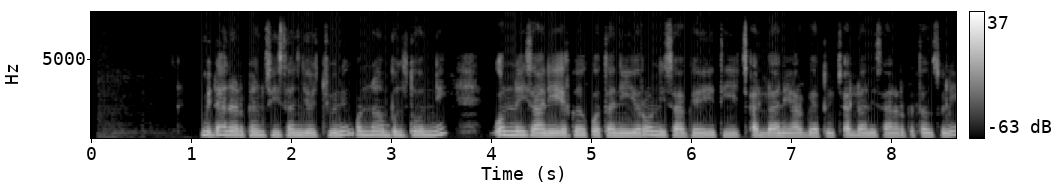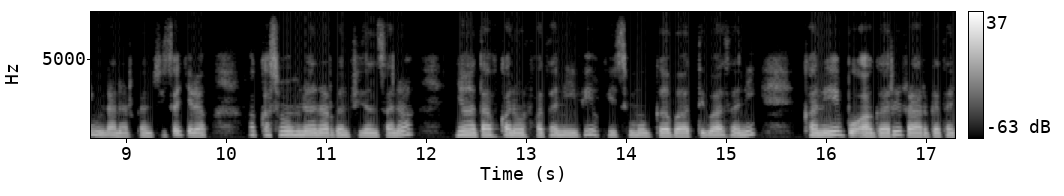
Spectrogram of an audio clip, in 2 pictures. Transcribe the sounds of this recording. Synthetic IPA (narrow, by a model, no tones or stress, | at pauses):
mɪᶑaːnɐɾɡɐmsiːsɐnd͡ʒɛt͡ʃːuːnɪkʼɔnːaːmbʊlt̪o̞ːnːɪ | kʼɔnːɐɪs̬aːniːʔɪɾɡɐkʼɔt̪ɐniːjɛɾo̞ːnːɪsaːɡɐʔeːt̪it͡ʃʼɐlːaːniɐɾɡɐt̪ʊt͡ʃʼɐlːaːnɪsaːnɐɾɡɐt̪ɐnsʊniːmɪᶑaːnɐɾɡɐmsiːsɐd͡ʒɛᶑɐm | ʔɐkːɐsʊmɐmɪnaːnɐɾɡɐmsiːsɐnsɐnaː | ɲaːt̪aːfkɐnɔlfɐt̪ɐniːfɪɔkeːsɪmːo̞ːɡ̥ɐbaːt̪ːɪbaːs̬ɐniː | kʰɐneːbʊ̰ʔaɡɐɾɪrːaɐɾɡɐt̪ɐn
